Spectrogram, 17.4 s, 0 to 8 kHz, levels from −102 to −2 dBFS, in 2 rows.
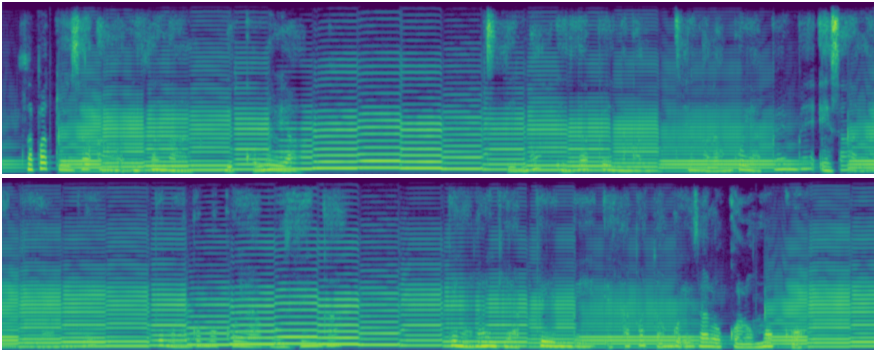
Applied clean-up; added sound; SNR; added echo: neural mask model RNNoise.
